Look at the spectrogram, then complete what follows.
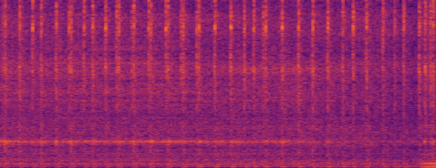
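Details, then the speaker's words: Two-stroke started with ether after sitting, choke position uncertain: it crackles along at a fast, slightly uneven beat with some clatter and a final blip, running but not cleanly, cause unconfirmed. Rough running. "Sweet. It actually ran okay. I wouldn't say good."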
